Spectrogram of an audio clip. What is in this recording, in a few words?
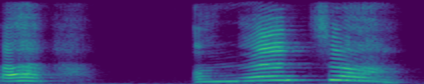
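"oneetyann", Japanese, girl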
